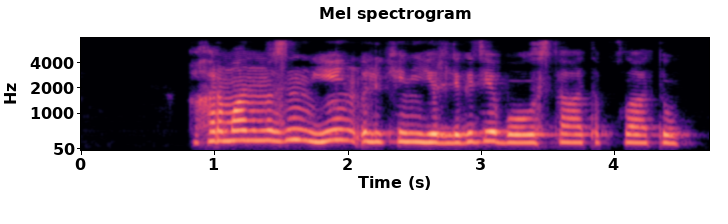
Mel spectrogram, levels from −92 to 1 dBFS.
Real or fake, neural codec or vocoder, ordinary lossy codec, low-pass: real; none; AAC, 32 kbps; 7.2 kHz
